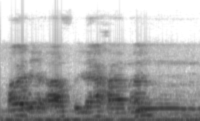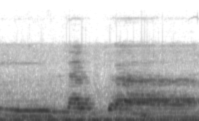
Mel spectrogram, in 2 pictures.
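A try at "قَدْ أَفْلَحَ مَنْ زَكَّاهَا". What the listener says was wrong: Zakka, zai bukan dha. Qad aflaha man zakkaha.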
